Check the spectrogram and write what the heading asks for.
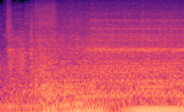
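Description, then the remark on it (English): A boat engine cranks and catches with a brief rough surge, then settles into a steady, low, droning idle without any voices. “Well, she sounds like she's been kept up pretty well.”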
